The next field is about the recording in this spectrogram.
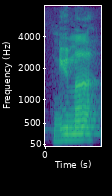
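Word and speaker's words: Pneuma: Numa clothing, which is really nice. Oh, with the silent P at the front, right?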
